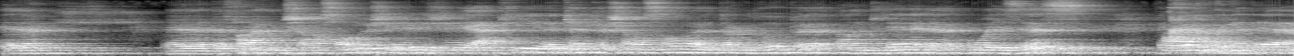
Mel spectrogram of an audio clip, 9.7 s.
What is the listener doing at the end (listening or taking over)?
listening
